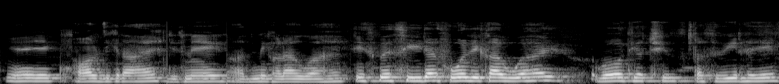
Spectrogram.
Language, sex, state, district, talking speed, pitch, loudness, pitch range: Hindi, male, Chhattisgarh, Raigarh, 185 wpm, 150 Hz, -15 LUFS, 140-160 Hz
